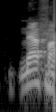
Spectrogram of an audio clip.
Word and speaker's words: Nephi: Nephi? – That's right. – Nephi, yeah, thank you.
